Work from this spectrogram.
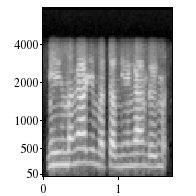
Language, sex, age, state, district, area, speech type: Manipuri, male, 45-60, Manipur, Kangpokpi, urban, conversation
